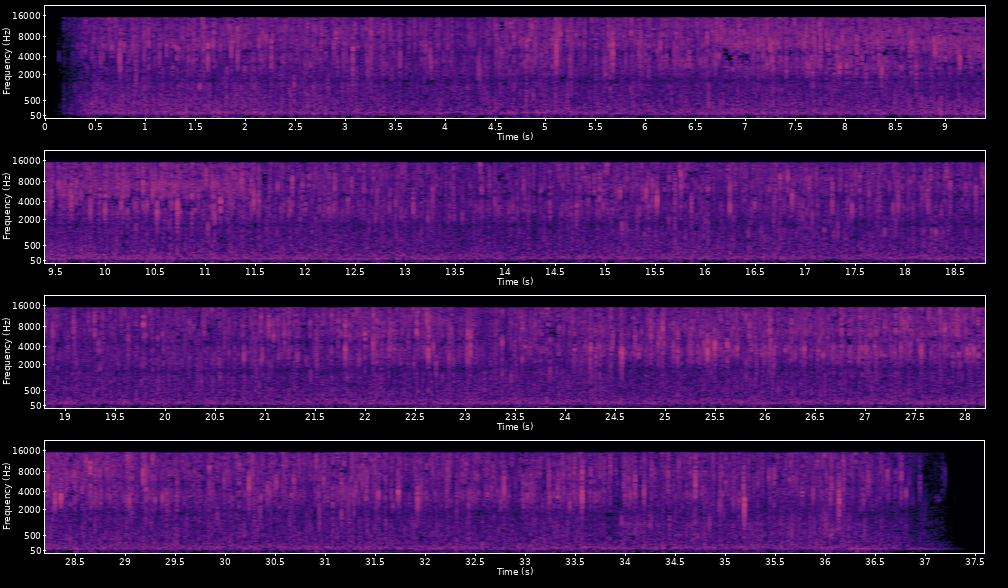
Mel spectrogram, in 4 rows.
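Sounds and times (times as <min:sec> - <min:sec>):
rain falling on mud: 0:00.0 - 0:37.3.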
